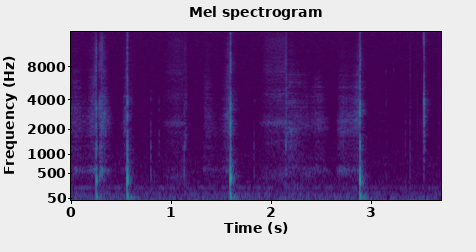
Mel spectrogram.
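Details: Female speaker with Tourette syndrome performing her most frequent vocal tic, a non-verbal single inhaled R-roll-like click that occurs very often and has repeatedly made her hyperventilate; vocal tic (inhaled click).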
